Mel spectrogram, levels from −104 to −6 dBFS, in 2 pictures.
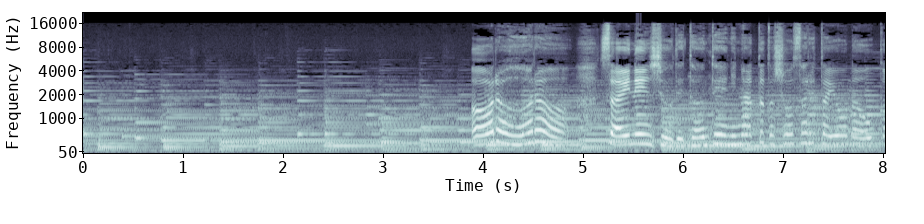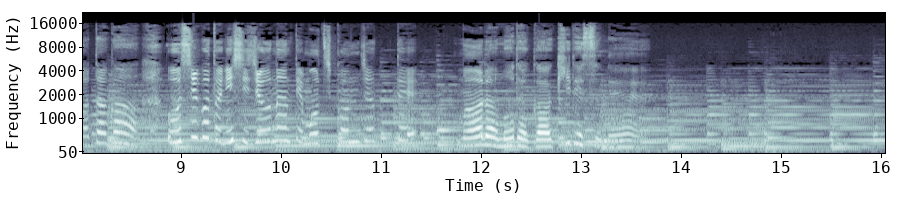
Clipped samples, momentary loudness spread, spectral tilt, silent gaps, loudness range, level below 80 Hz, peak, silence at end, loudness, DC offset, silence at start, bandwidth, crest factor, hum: under 0.1%; 12 LU; -3.5 dB/octave; none; 6 LU; -44 dBFS; 0 dBFS; 0 s; -17 LUFS; under 0.1%; 0 s; 17 kHz; 18 dB; none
